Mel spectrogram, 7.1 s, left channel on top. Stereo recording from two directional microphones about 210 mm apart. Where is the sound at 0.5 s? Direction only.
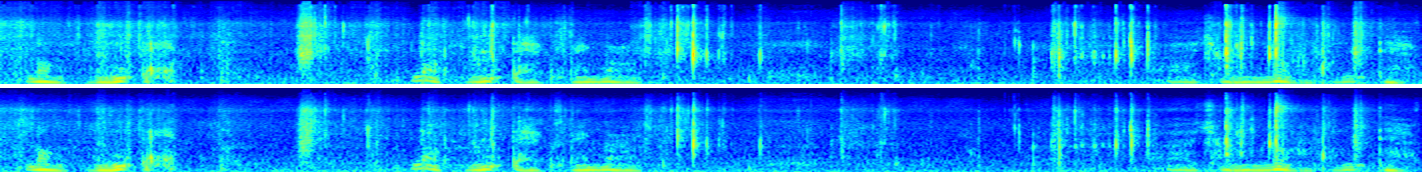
50° left (ahead or behind).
